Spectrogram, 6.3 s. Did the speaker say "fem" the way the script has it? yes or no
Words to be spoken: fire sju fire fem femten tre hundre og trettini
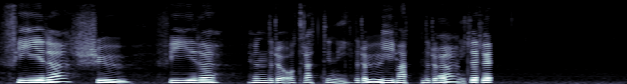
no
